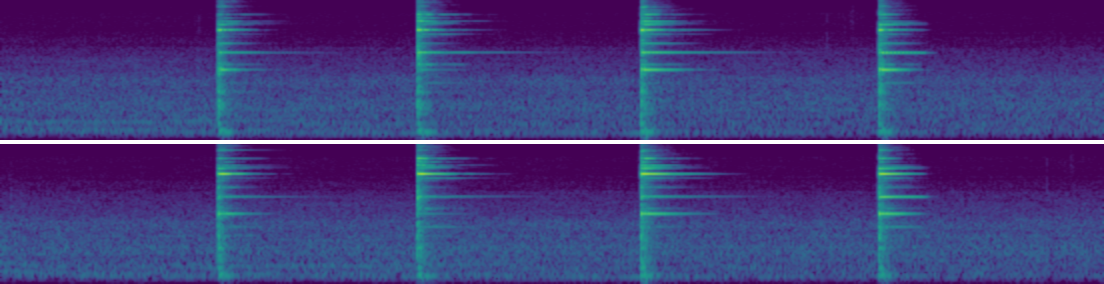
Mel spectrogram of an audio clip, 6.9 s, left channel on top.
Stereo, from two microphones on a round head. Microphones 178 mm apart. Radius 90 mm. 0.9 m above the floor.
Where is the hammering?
5° right (ahead or behind), 0.9 m.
